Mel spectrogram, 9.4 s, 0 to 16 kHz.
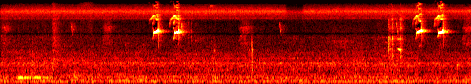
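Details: Chiguanco thrush (Turdus chiguanco) call at Villa Los Aromos, Córdoba, in December 2014: sharp, high notes in quick pairs, one pair then another about five seconds later, over a quiet background.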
